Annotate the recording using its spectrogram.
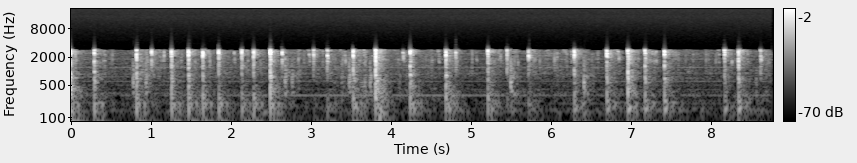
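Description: Marker pen on a whiteboard as Chinese characters are written stroke by stroke: a quick, irregular run of short taps and ticks, several a second.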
